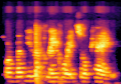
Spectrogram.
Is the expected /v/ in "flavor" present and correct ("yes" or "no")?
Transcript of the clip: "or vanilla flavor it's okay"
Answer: no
